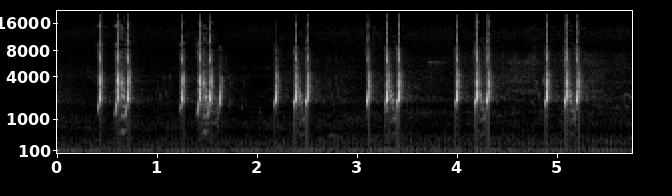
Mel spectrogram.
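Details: Common quail (Coturnix coturnix) hen, a recording used for hunting, gives sharp, high, clipped notes in quick pairs and triplets, about once a second, over a faint low hum.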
